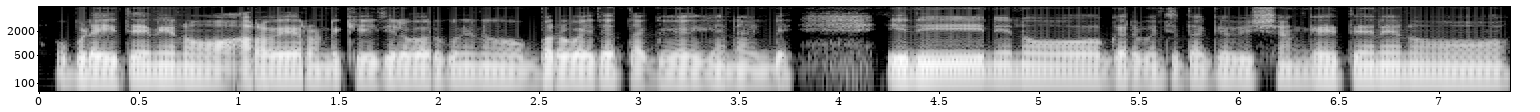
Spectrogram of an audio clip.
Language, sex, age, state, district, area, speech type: Telugu, male, 60+, Andhra Pradesh, Kakinada, urban, spontaneous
